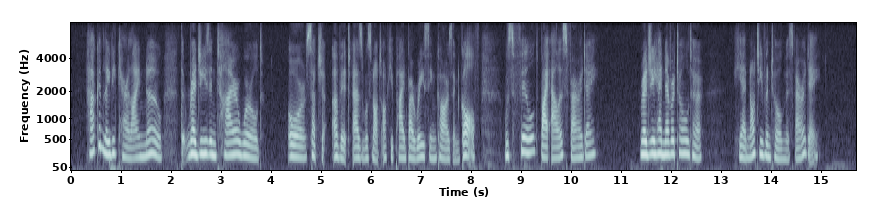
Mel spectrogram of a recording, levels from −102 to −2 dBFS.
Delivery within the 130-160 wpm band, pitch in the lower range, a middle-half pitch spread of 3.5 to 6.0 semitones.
No: average, 150 wpm; high, 200 Hz; average, 4.6 semitones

